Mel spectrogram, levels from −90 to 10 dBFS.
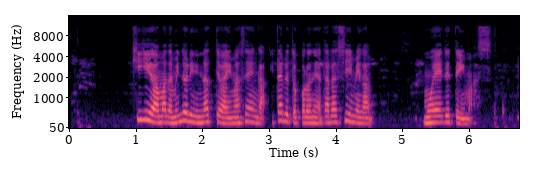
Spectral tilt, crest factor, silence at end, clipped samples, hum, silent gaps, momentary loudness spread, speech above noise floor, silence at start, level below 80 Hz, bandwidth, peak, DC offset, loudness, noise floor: -6 dB/octave; 18 dB; 0.25 s; under 0.1%; none; none; 10 LU; 43 dB; 0.95 s; -66 dBFS; 11.5 kHz; -10 dBFS; under 0.1%; -26 LUFS; -68 dBFS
